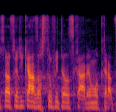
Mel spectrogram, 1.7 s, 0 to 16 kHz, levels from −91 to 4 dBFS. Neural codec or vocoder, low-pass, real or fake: none; 9.9 kHz; real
